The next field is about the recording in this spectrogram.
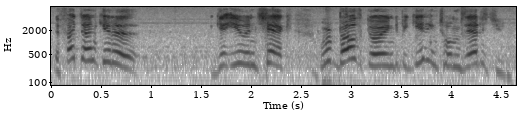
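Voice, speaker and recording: A man's voice: very high-pitched, expressive, moderate pace, pushed and bright, slight background noise, heavily acted, poor audio. A man playing an irritable, foul-mouthed criminal in an amateur script reading, with an exasperated manner. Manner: exasperated, sweary.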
